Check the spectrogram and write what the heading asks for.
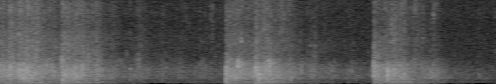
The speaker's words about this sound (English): You're clapping. You see.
